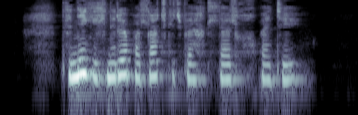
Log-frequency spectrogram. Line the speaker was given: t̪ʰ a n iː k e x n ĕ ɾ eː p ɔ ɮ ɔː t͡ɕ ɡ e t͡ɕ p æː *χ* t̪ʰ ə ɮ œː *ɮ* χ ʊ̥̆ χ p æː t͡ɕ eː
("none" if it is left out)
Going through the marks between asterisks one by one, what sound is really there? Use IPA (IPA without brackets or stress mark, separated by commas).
χ, ɮ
